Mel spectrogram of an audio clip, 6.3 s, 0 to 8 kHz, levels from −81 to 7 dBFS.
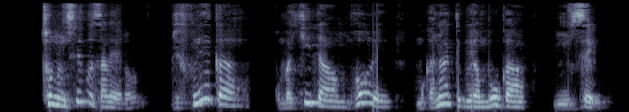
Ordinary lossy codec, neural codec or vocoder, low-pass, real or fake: AAC, 32 kbps; none; 7.2 kHz; real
